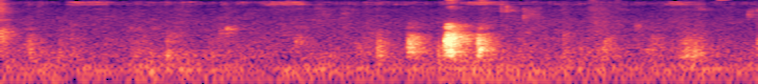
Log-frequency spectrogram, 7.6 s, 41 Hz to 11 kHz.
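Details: Indoor puppy cam of six Labrador Retriever pups, ten days old, born January 18, 2022: quiet room with soft shuffling, then one clearer, brief whining squeak around the middle, followed by a couple of fainter whimpers.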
